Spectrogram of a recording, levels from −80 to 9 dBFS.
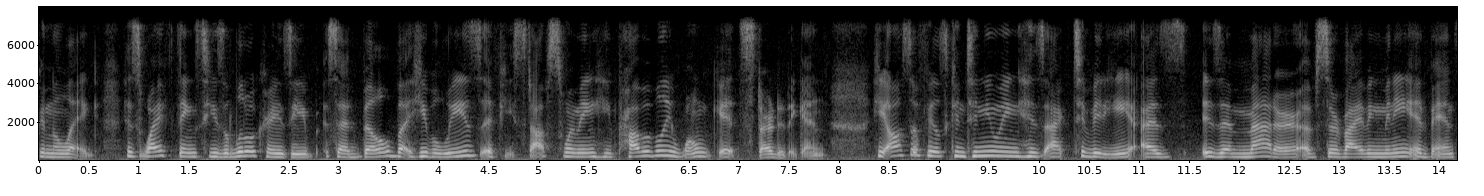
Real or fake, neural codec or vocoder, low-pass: real; none; 7.2 kHz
